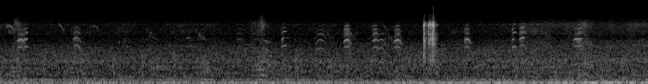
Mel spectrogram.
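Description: Ruddy shelducks give short, nasal, honking calls in a loose, irregular series over a steady low rumble of background noise.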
